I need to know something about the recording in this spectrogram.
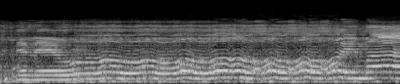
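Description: Live Bihu music played through a PA: a sung melody with held and wavering, ornamented notes over dhol drumming.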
